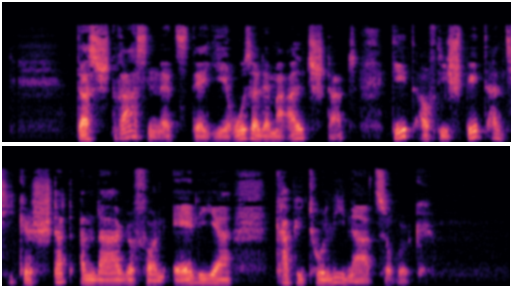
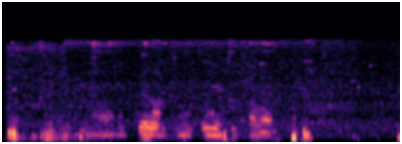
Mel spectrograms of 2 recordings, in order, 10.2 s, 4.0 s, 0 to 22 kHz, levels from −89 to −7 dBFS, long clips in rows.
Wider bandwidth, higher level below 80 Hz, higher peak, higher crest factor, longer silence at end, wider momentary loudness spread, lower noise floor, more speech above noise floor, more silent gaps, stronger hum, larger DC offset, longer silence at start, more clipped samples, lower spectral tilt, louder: first, 11.5 kHz vs 7.6 kHz; second, -70 dBFS vs -58 dBFS; second, -12 dBFS vs -6 dBFS; second, 20 dB vs 26 dB; about the same, 0.8 s vs 0.9 s; second, 11 LU vs 19 LU; first, -73 dBFS vs -63 dBFS; first, 41 dB vs 28 dB; neither; neither; neither; first, 0.3 s vs 0.05 s; neither; second, -3 dB/octave vs -8.5 dB/octave; about the same, -31 LUFS vs -32 LUFS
